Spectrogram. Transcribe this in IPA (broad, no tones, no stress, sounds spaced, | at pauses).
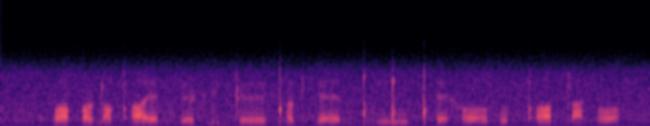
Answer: ʔ ɔ qʷ ɛ ɖ a qʼ ɛː t͡sʼ ɘː ʈ d i b ʈ ɘː ǃʼ a ʈ k ɛː b ɡ͡ǃ o ŋ͡ǃ u ǃʰ ɛ x ɔː x o b qʼ a b ʈ a k ɔ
